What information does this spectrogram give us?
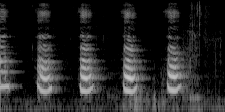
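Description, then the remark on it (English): A person's natural voice imitates a turkey hen's yelp: five evenly spaced, raspy, rising-falling notes, fairly loud, with no other talking. “But that give us a hen yelp to give listeners. That crap works. Natural voice.”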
